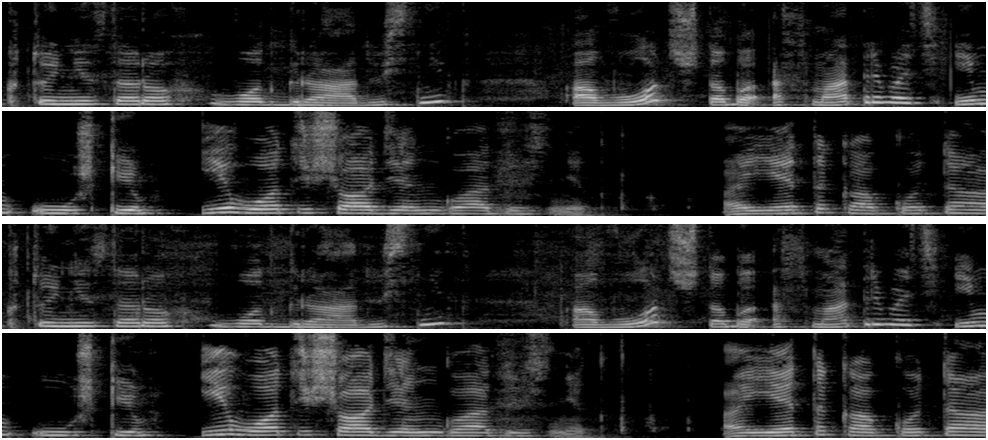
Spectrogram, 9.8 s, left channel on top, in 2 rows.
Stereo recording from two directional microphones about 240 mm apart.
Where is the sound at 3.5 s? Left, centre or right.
Centre.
